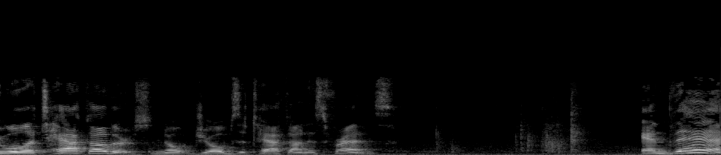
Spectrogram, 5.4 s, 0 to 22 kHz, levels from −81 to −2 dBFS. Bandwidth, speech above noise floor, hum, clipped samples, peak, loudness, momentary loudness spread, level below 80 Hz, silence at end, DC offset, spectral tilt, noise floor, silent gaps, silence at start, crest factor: 11.5 kHz; 32 dB; none; under 0.1%; -12 dBFS; -31 LUFS; 17 LU; -70 dBFS; 0 s; under 0.1%; -3 dB/octave; -62 dBFS; none; 0 s; 20 dB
